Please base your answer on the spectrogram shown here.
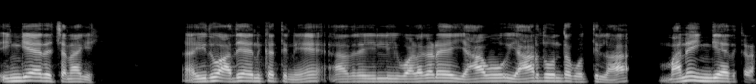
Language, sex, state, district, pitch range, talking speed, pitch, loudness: Kannada, male, Karnataka, Mysore, 135-155 Hz, 135 wpm, 145 Hz, -17 LUFS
